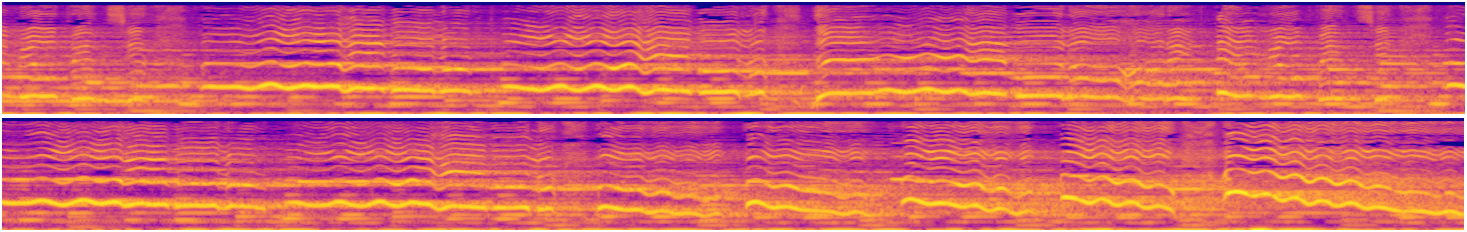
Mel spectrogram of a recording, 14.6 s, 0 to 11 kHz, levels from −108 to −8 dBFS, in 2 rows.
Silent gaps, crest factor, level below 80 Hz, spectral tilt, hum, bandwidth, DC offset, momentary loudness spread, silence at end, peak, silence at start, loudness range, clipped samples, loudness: none; 14 dB; -48 dBFS; -1.5 dB/octave; none; 10 kHz; under 0.1%; 7 LU; 0 s; -4 dBFS; 0 s; 4 LU; under 0.1%; -17 LUFS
